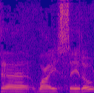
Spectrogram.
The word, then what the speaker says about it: Wai Seto: and I'm here with Y Seto, right? Yes. Is that how you say it?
